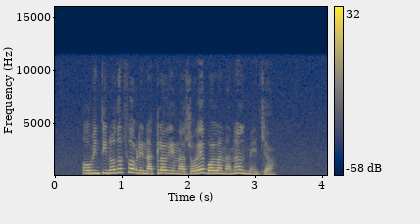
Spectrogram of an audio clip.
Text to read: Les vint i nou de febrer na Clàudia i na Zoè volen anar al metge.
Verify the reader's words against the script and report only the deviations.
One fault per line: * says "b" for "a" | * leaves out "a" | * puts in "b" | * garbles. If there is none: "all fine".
* says "El" for "Les"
